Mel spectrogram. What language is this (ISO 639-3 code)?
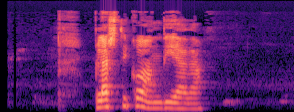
eus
